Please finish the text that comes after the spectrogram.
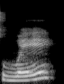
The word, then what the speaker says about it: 외: let's review Hansa again this fanta's pronunciation is way and its meaning is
